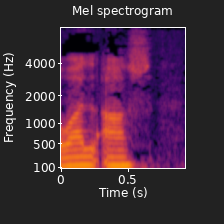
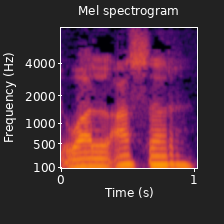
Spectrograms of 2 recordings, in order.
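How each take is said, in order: First: The word ends on s with no r. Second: The final r is faintly sounded after the s. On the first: It implies there is no r letter there. The speaker calls it wrong. "Jangan dibacanya wal as. Kalau wal as berarti kita memiliki keyakinan di situ tidak ada huruf ro" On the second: It means 'by time'. The speaker calls it right. "sebelum ro yang akan kita matikan itu ada sod"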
